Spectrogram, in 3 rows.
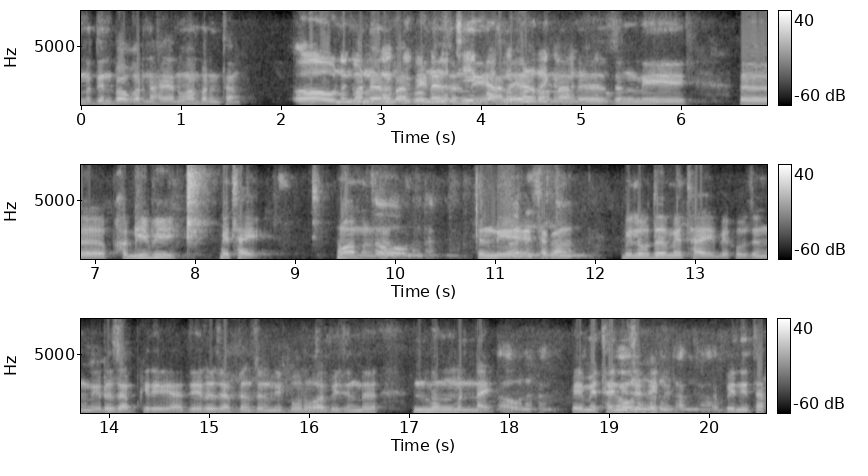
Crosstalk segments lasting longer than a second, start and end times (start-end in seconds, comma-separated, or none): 2.8-5.3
